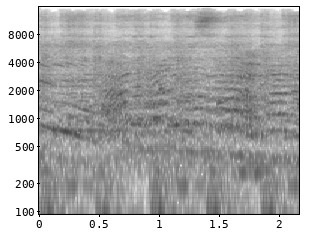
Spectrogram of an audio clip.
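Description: A crowd shouting and cheering over music with a steady low drum beat, thumping two to three times a second, with high voices sliding in pitch above it.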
